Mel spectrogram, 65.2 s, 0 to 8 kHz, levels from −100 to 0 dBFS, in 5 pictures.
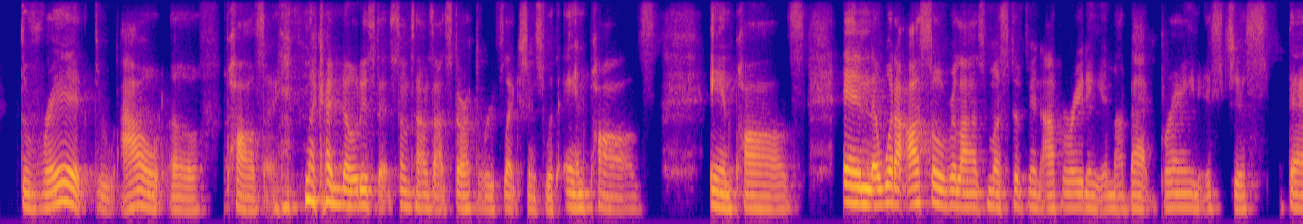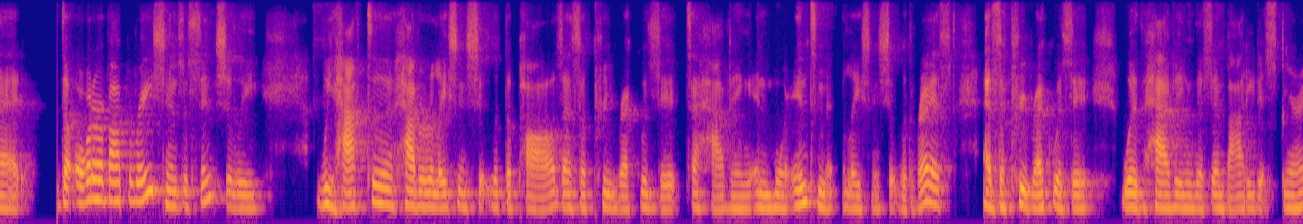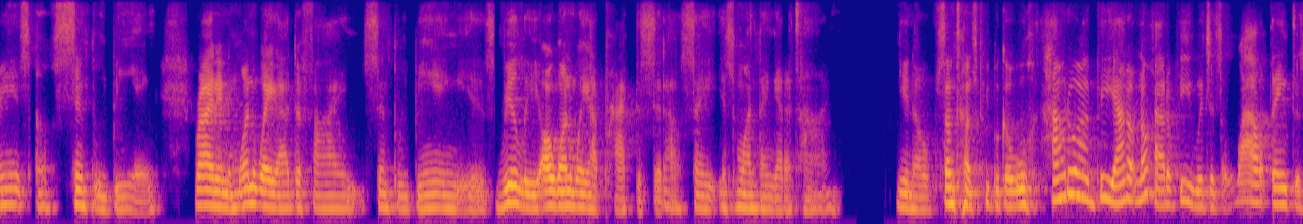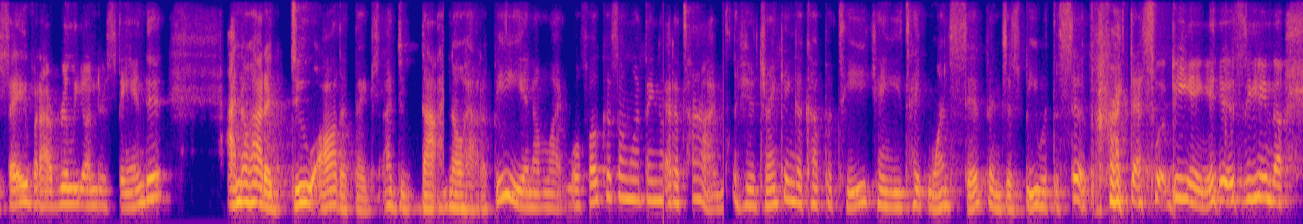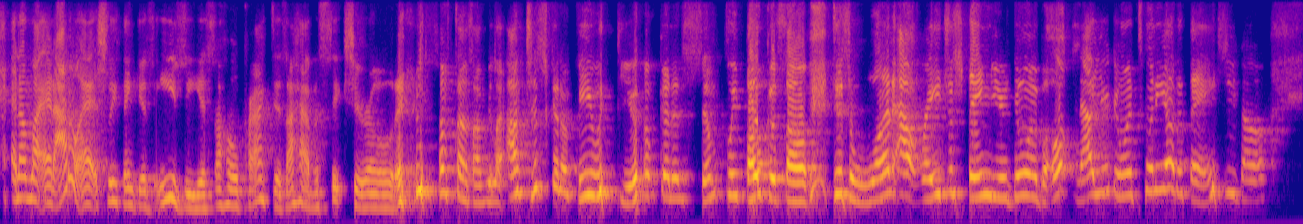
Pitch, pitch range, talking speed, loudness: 155 Hz, 140-210 Hz, 210 wpm, -26 LUFS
